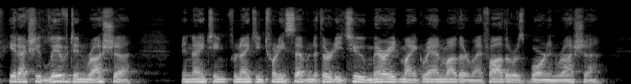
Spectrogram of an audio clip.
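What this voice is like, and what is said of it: American accent. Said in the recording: “you can hear my accent. It's American. I grew up in Chicago”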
